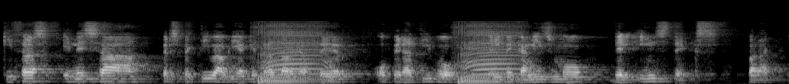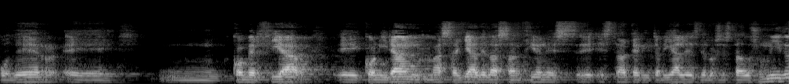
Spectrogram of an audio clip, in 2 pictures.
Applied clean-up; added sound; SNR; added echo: none; Drill; 4 dB; reverberation time 0.7 s.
